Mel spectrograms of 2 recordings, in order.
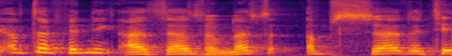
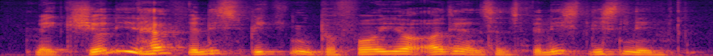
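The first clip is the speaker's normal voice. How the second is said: generic, put-on South African accent; 3 semitones lower, 4 dB quieter than usual. Trying out accents, the speaker delivers a line in a south african accent. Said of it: "That was South African".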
